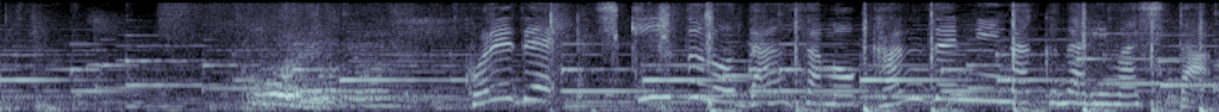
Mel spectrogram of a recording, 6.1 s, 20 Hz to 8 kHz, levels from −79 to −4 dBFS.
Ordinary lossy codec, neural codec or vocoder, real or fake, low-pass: none; none; real; 7.2 kHz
